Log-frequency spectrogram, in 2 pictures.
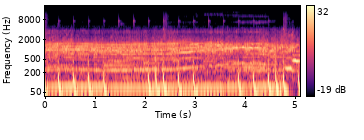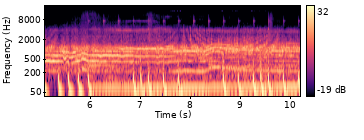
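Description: Loud dramatic soundtrack music with a steady beat over a heavy low rumble, carrying sustained, wavering high tones that slide in pitch. The low rumble drops out for about a second around five seconds in.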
